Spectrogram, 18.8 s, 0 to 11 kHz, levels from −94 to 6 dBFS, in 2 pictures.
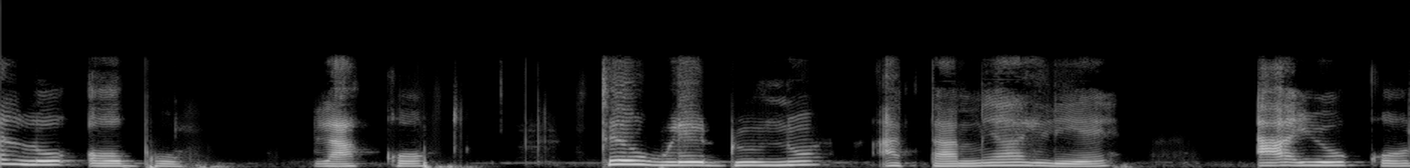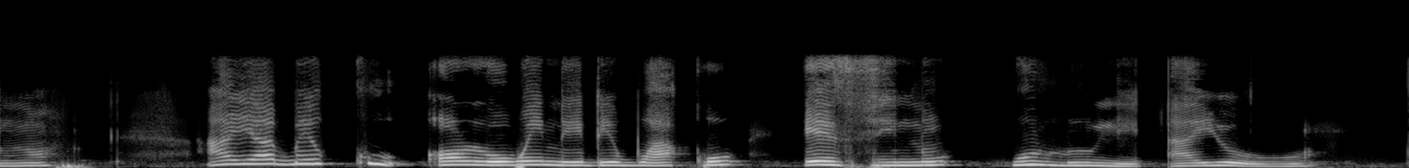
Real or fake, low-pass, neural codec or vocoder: fake; 7.2 kHz; codec, 16 kHz, 2 kbps, X-Codec, HuBERT features, trained on balanced general audio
